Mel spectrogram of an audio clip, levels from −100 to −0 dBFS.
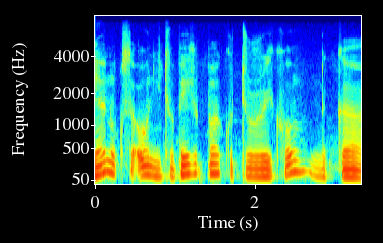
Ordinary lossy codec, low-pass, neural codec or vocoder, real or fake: none; 7.2 kHz; none; real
